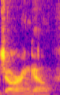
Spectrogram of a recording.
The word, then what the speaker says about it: Joringel: When I was young, of course, I didn't understand how the European J is pronounced, and so I thought it was Jorinda and Joringel. But now that I know better, I will be pronouncing it in the correct German way.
